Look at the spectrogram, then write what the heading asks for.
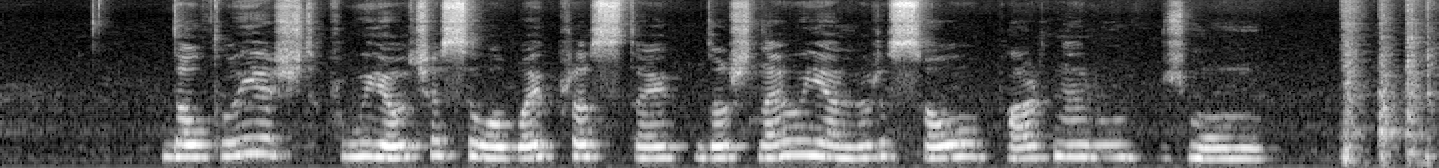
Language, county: Lithuanian, Marijampolė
